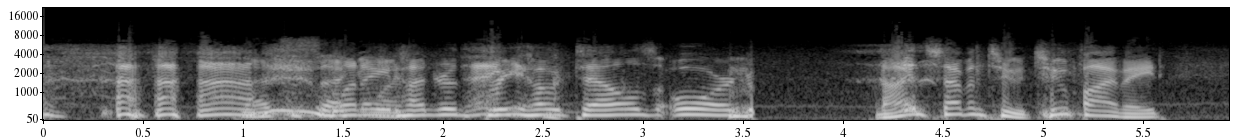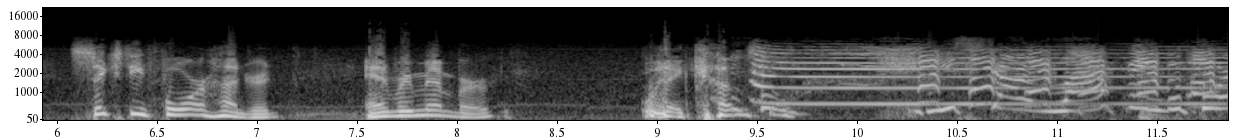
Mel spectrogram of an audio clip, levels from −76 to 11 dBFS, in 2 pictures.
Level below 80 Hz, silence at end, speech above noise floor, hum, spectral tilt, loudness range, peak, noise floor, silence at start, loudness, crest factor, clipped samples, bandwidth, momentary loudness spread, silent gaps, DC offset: -36 dBFS; 0 s; 30 dB; none; -7 dB/octave; 2 LU; 0 dBFS; -41 dBFS; 0 s; -11 LUFS; 12 dB; under 0.1%; 7.6 kHz; 6 LU; none; under 0.1%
